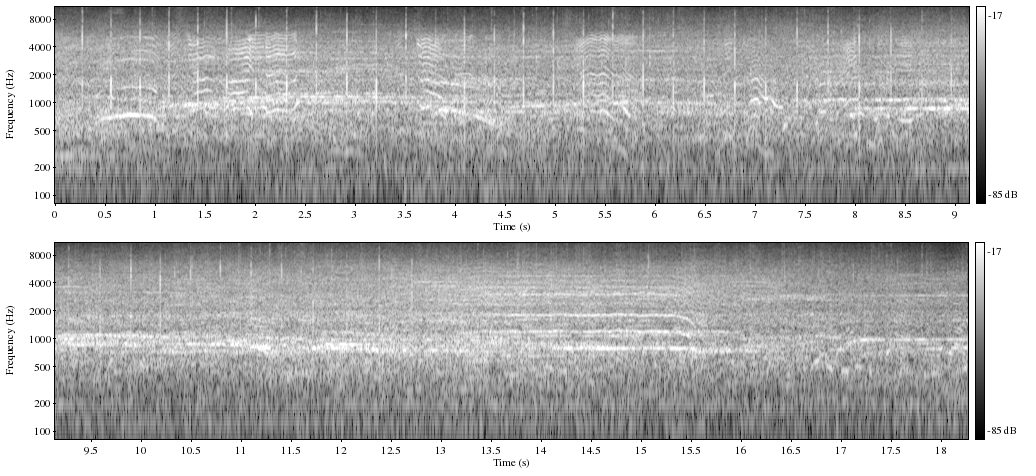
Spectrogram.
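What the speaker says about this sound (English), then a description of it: "Let's give a hand of applause to these graduates" Applause and cheering from a crowd greet graduates at a Woodward High School graduation ceremony, a steady wash of clapping that holds for most of the stretch and then eases slightly near the end.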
